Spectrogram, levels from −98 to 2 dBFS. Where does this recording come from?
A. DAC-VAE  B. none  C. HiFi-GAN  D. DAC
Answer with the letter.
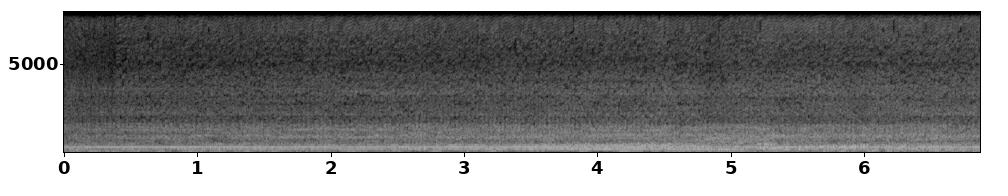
A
